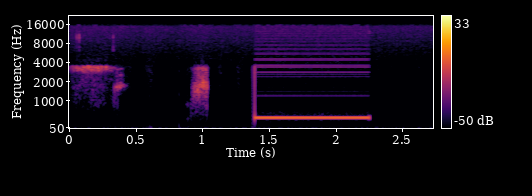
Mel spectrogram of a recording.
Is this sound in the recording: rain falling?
no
